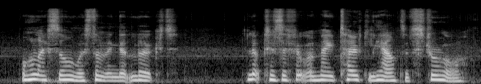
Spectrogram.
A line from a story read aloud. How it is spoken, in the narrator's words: As he comes round from being choked, he says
